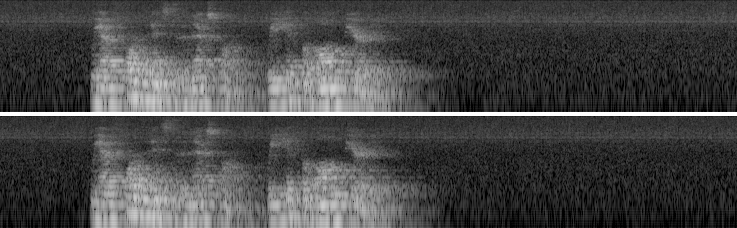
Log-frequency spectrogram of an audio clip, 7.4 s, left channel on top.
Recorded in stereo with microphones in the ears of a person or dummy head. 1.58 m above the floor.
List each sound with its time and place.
0.9 s a man speaking: 15° right (ahead or behind), 1.2 m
